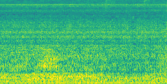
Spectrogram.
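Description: Distant airplane flying over, a steady low drone.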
